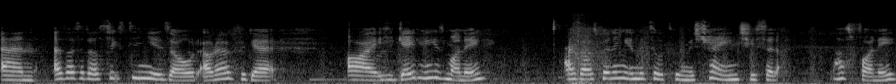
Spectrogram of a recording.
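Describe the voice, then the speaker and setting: At a fairly quick pace, a woman with a fairly high pitch speaks with long, frequent pauses. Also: ordinary pitch variation. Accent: British. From UK. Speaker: podcast co-host. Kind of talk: casual chat.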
